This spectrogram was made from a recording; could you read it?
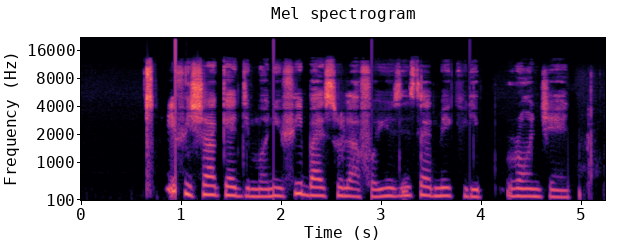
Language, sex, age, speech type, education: Nigerian Pidgin, female, 15-29, spontaneous, tertiary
